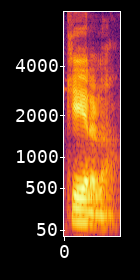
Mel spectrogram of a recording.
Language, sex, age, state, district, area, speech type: Sanskrit, male, 45-60, Karnataka, Chamarajanagar, urban, spontaneous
